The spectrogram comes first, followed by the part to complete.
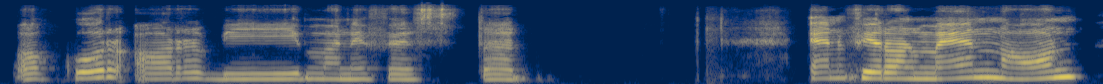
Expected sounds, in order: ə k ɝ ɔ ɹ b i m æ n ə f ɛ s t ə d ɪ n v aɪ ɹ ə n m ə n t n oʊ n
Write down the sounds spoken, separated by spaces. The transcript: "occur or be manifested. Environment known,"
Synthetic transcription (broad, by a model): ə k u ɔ ɹ b i m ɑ n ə f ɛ s t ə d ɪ n f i ɹ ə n m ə n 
